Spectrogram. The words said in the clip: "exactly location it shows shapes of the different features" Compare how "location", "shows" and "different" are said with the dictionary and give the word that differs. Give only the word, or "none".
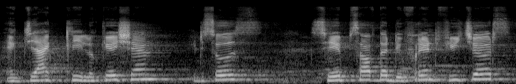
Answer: shows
